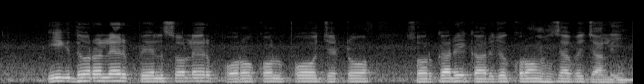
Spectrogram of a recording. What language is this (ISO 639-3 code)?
ben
